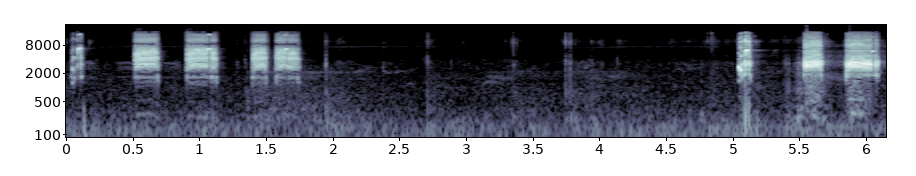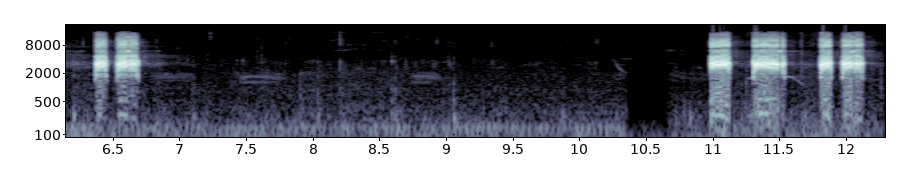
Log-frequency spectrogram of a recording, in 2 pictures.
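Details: Black francolin giving its breeding-season call, which is said to excite the bird into breeding condition: three phrases of four or five harsh, buzzy rasps each, separated by about five seconds of silence.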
